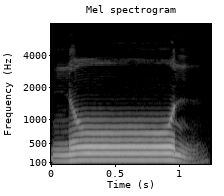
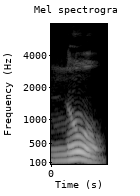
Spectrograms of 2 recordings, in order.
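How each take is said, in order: First: The name ends with a clear final n sound. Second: The name ends on a vowel with no final n. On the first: The speaker calls it right. "সহিহ উচ্চারণ হলো নুন" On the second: The speaker calls it wrong. "কেউ কেউ বলে নু, এটা সহিহ উচ্চারণ নয়"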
